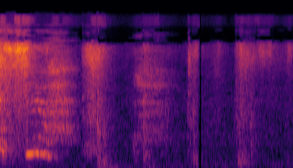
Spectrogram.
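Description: A loud explosive sneeze, then a few softer breathy sniffs and snorts in a small room.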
